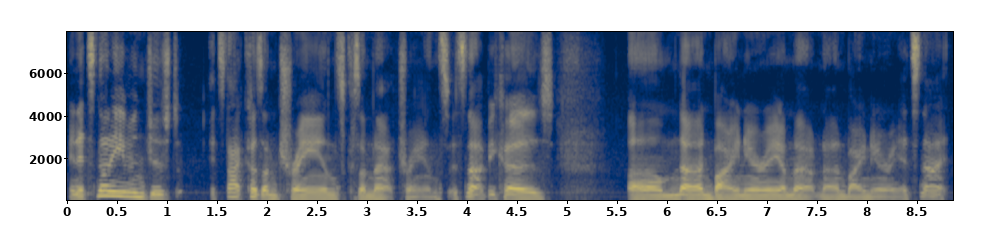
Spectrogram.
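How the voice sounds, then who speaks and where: A man's voice: medium pitch, measured pace, smooth. Frustrated man in his thirties, light voice. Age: 30s. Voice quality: light, androgynous voice. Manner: frustrated, self-deprecating, trailing off and restarting; keeps his voice down, with loud bursts. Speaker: musician and vlogger. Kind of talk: rambling late-night rant to camera.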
